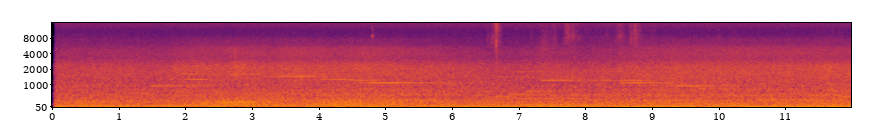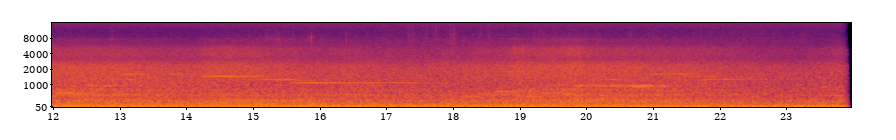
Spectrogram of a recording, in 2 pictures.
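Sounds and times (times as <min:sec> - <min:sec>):
garbage truck: 0:00.2 - 0:22.9.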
